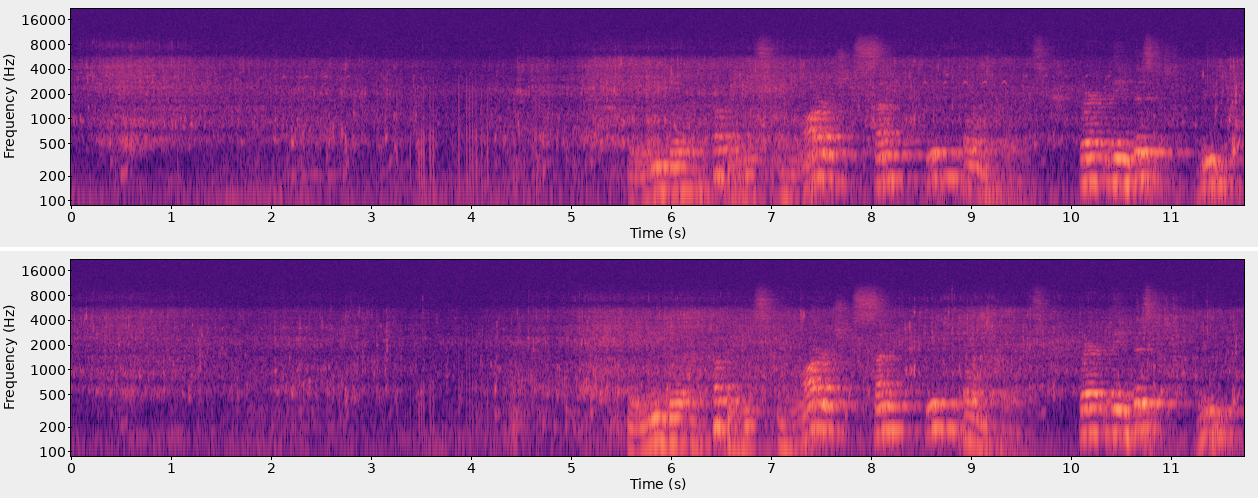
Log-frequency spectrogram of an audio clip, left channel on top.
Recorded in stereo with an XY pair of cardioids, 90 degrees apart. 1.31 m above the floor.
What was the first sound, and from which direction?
A man speaking, 65° right.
